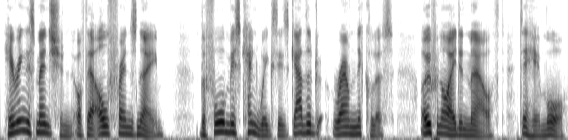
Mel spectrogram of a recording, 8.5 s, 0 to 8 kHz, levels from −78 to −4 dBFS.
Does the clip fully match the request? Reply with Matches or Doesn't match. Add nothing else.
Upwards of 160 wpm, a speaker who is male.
Doesn't match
